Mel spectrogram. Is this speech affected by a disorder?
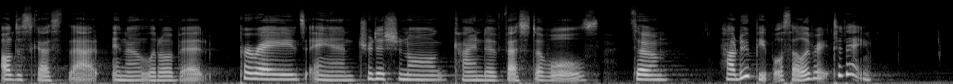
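No.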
